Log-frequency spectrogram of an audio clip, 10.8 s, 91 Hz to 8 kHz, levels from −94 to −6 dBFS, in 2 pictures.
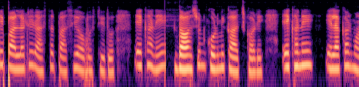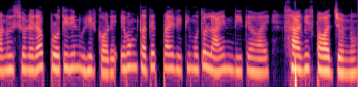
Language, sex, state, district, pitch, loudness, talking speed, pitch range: Bengali, female, Jharkhand, Jamtara, 235 Hz, -22 LUFS, 145 wpm, 215-255 Hz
